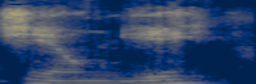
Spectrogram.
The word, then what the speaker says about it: Cheongye: a martial arts place the second word cheongye pronounced jiong yi was named after a six kilometer stream that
